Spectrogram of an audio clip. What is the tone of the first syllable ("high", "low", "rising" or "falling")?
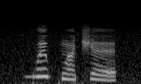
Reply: high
